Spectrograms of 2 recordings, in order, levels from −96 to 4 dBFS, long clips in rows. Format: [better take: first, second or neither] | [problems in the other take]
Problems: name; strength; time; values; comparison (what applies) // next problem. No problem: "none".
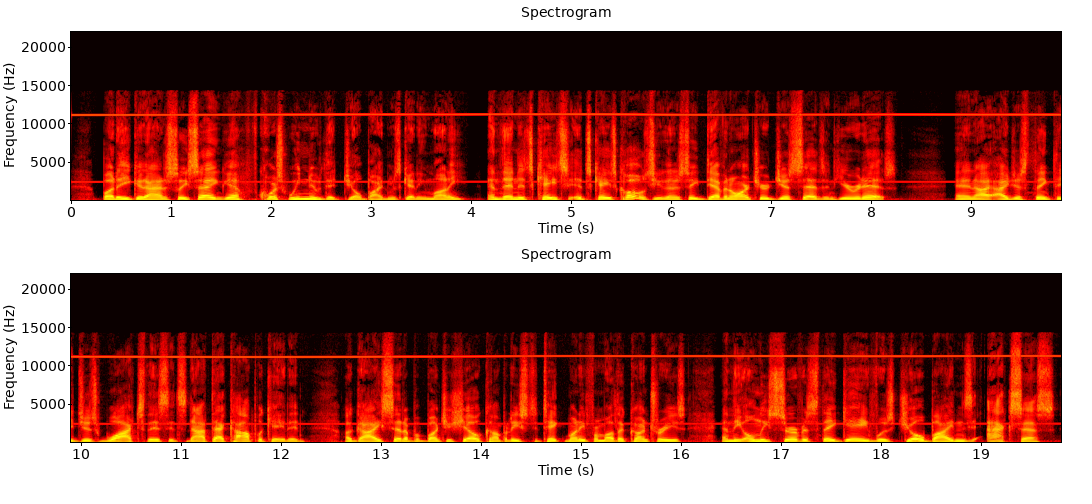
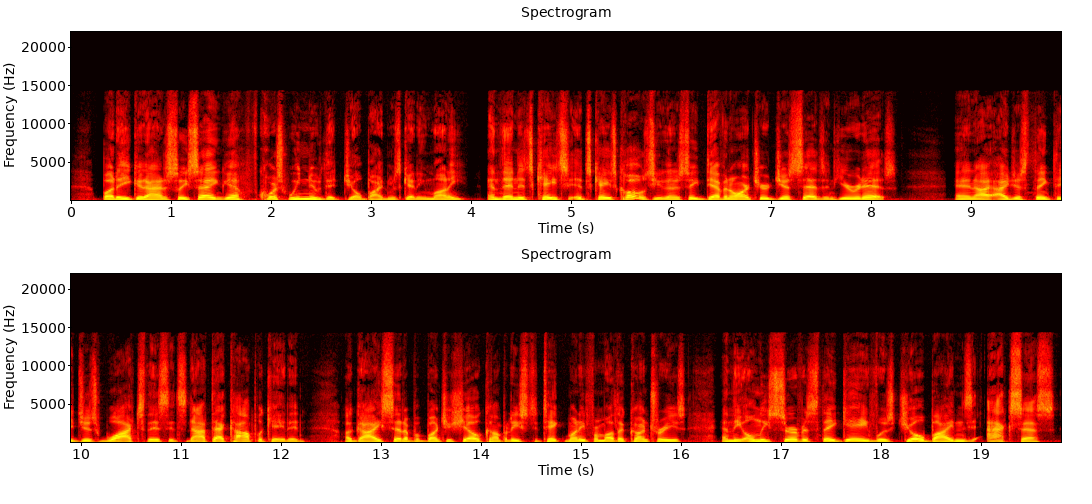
second | high-pitched whine; faint; throughout; 11 kHz, 20 dB below the speech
